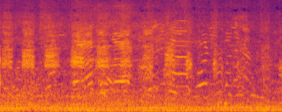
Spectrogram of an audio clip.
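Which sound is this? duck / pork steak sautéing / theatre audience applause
duck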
